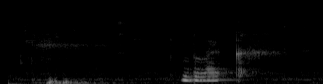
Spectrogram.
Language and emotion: Russian, neutral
